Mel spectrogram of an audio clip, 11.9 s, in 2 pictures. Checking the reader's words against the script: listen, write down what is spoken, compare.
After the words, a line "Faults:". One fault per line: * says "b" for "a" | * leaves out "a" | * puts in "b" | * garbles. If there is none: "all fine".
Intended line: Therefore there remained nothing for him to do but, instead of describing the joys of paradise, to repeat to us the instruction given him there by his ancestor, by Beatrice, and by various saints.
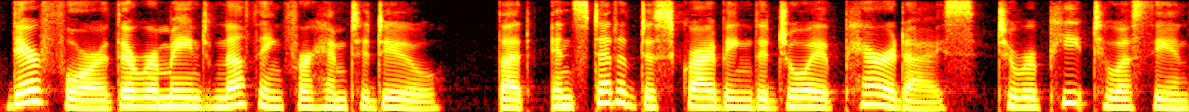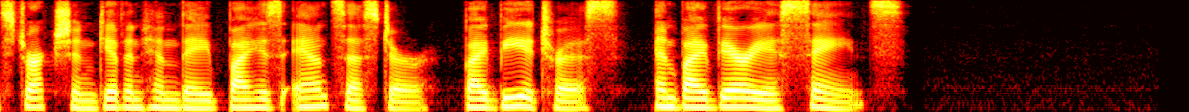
Therefore there remained nothing for him to do but, instead of describing the joy of paradise, to repeat to us the instruction given him they by his ancestor, by Beatrice, and by various saints.
Faults:
* says "joy" for "joys"
* says "they" for "there"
